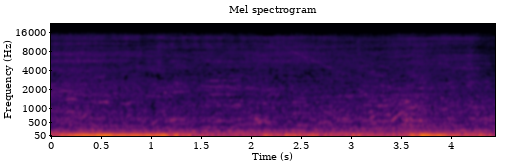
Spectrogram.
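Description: Loud, bass-heavy music played through a pickup truck's custom sound system, the deep bass swelling in the first second and again near the end, with voices over it.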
